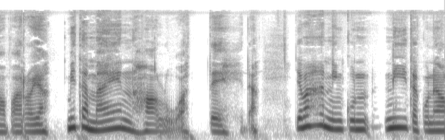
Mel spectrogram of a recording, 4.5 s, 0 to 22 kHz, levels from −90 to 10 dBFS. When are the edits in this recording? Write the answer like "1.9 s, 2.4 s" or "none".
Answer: none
